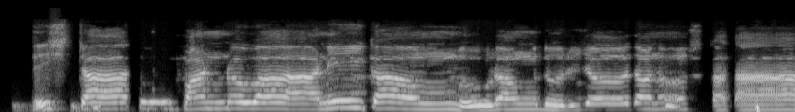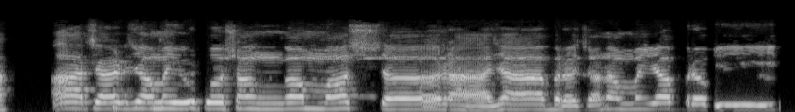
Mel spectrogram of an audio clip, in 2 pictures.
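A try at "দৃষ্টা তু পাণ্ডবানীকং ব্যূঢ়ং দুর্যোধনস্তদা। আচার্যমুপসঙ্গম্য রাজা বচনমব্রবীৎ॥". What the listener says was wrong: আচ্ছা, এখানে যেখানে কমা দেয়া আছে সেই পর্যন্ত গিয়ে একটু হালকা করে থামতে হবে। আপনি উচ্চারণ ঠিক হচ্ছে, শুধু আপনাকে যেখানে গিয়ে আপনার কমাটা দেওয়া আছে সেইখানে গিয়ে হালকা করে থামতে হবে। দৃষ্টাতু পাণ্ডবানিকম ঊর্ধ্বম দুর্যোধনস্তদা আচার্য উপসঙ্গম্য রাজা বচনম অব্রবীত।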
